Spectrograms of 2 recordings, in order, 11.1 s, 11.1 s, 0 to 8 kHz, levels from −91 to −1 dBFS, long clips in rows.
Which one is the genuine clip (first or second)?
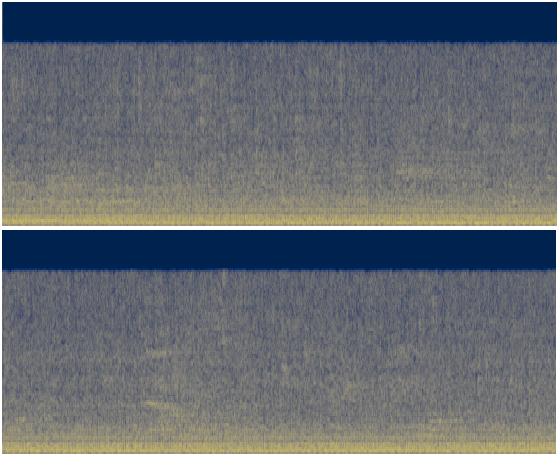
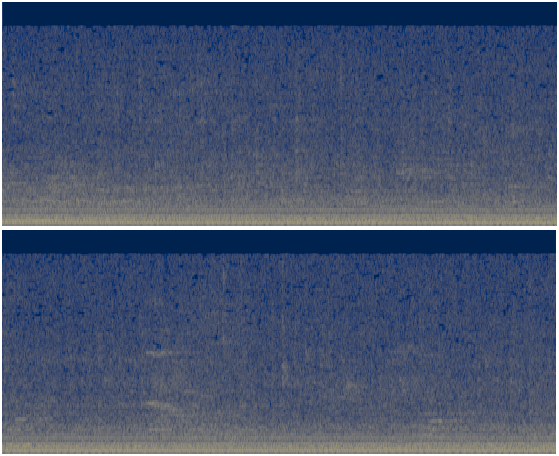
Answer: second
